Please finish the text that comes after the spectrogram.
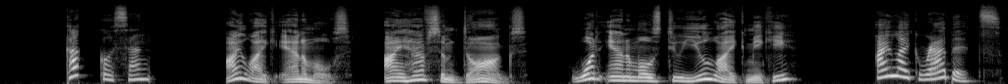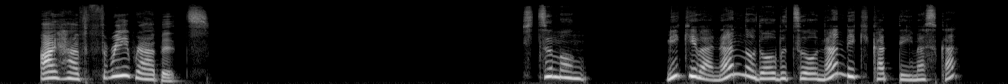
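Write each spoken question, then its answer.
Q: ミキは何の動物を何匹飼っていますか?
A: ウサギを3匹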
